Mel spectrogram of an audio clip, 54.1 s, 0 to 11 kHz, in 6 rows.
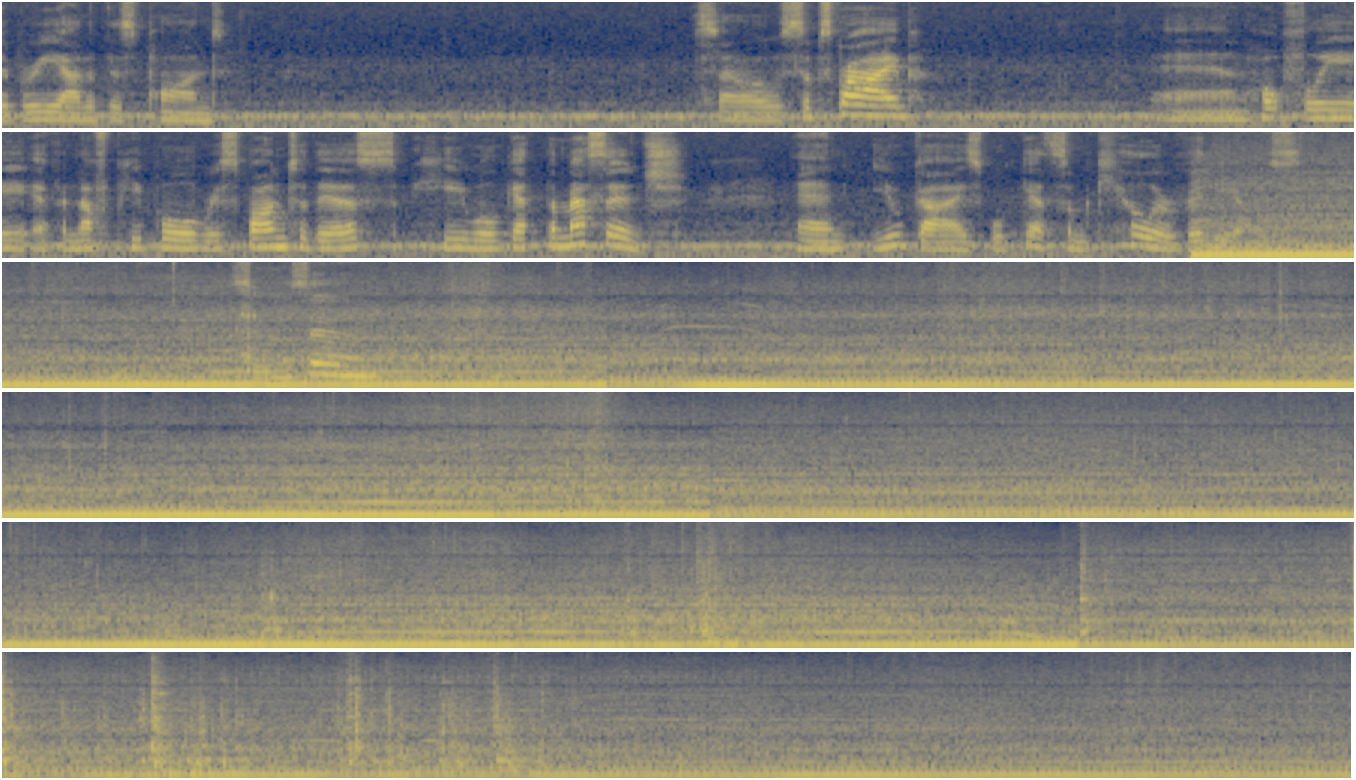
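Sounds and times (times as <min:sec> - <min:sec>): excavator diesel engine running: 0:16.9 - 0:54.0.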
